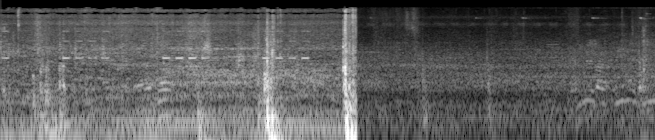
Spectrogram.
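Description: Low rumble inside a car with scattered knocks, then two loud thumps close together; the sound then cuts off abruptly to a much quieter outdoor background with faint voices.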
